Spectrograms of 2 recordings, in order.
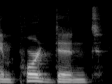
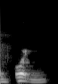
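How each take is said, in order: First: The middle t is fully released. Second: The middle t is a glottal stop. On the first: The speaker is not from the Midwest. "you're not from the Midwest" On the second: The speaker is from the Midwest. "So it's a glottal stop. We say important"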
